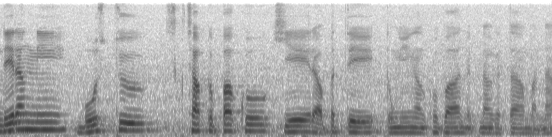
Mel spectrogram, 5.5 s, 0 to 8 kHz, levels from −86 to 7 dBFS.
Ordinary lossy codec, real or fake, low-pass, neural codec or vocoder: none; real; 7.2 kHz; none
